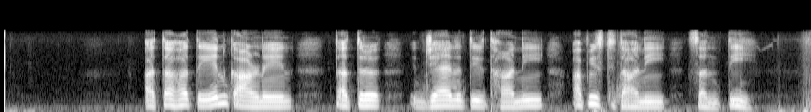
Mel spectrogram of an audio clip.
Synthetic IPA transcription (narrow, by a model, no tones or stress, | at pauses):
ɐt̪ɐɦɐ̆t̪eːnkaːɾɳeːnt̪ɐt̪ɾəd͡ʑɛːnt̪iɾt̪ʰaːniːɐpɪst̪ʰit̪aːniːsɐnt̪iː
